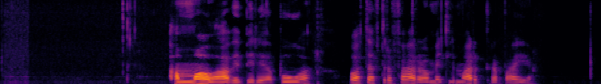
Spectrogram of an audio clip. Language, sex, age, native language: Icelandic, female, 40-49, Icelandic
